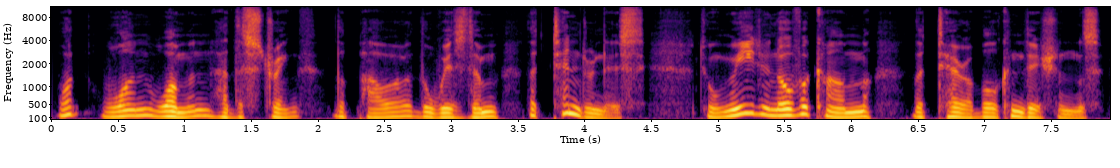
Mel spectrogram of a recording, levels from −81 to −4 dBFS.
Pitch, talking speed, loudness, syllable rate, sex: 140 Hz, 145 wpm, -18 LUFS, 4.8 syllables/s, male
